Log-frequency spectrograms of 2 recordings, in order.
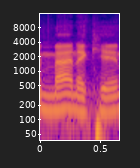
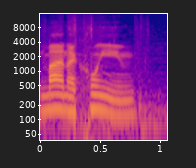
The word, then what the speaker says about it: mannequin: stuff really weird so he didn't say mannequin he said man a queen 17 don't you remember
